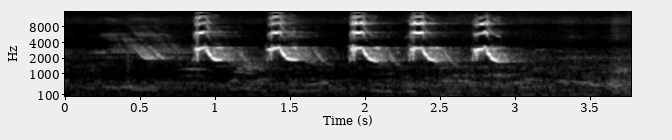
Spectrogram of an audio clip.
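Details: Myna singing: a run of five sharp, harmonic-rich notes about half a second apart, each a quick downward-curving whistle with a click-like onset, over faint background hiss.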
